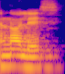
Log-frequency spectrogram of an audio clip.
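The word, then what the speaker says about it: knowledge: जैसे एग्जांपल में मैंने कहा एग्जांपल मैंने कहा नॉलेज के एन O double L ई डीजीई नॉलेज देखो भाई डी साइलेंट रहा कि नहीं हमने इसका कहीं भी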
